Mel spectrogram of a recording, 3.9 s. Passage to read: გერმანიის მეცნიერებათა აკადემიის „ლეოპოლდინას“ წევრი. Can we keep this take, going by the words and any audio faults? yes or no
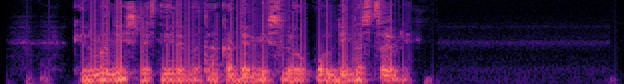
yes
